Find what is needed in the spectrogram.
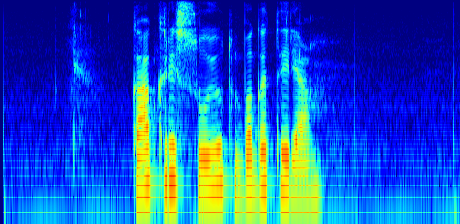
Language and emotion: Russian, neutral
